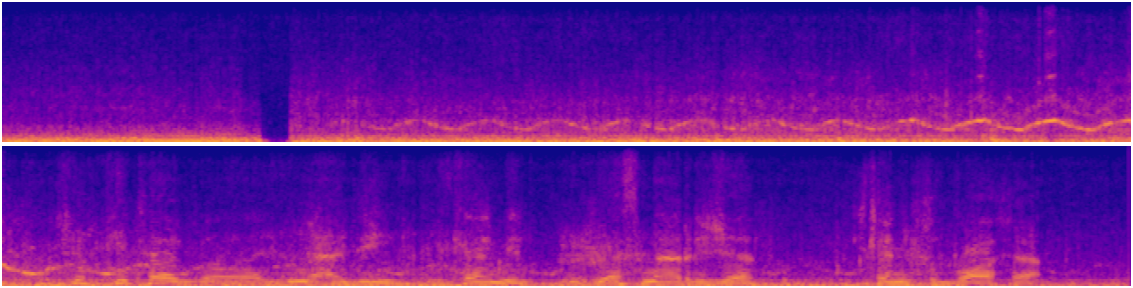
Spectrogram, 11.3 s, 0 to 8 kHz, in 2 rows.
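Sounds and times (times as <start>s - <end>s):
dense street traffic in a jam rumbling: 0.0s - 11.2s
wailing siren rising and falling: 1.5s - 10.0s
speech: 6.3s - 11.0s.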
